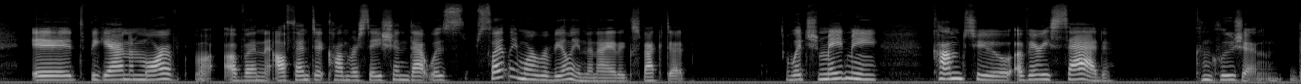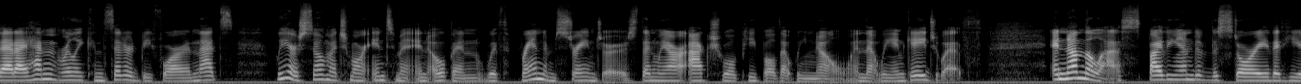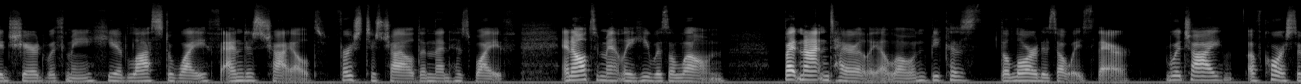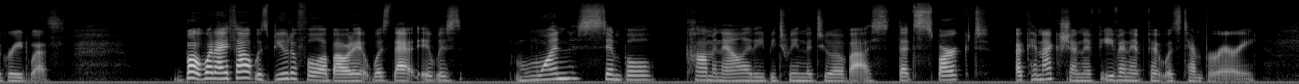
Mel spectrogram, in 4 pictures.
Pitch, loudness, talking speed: 165 Hz, -25 LUFS, 160 wpm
